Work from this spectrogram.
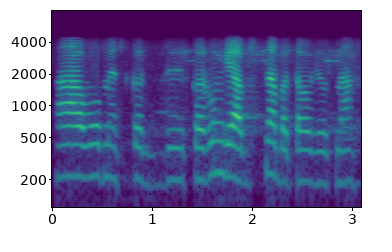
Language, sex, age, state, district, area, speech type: Hindi, female, 30-45, Rajasthan, Jodhpur, urban, conversation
